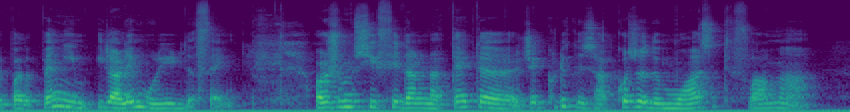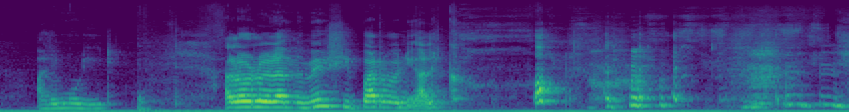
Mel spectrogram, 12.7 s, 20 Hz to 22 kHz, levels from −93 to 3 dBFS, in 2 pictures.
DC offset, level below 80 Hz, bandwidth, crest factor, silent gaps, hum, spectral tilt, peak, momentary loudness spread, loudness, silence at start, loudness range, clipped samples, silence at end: under 0.1%; -40 dBFS; 16 kHz; 20 dB; none; none; -6.5 dB/octave; -8 dBFS; 20 LU; -28 LUFS; 0 s; 10 LU; under 0.1%; 0 s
